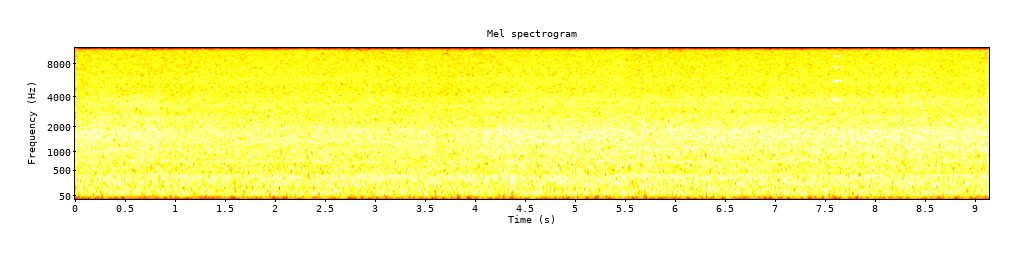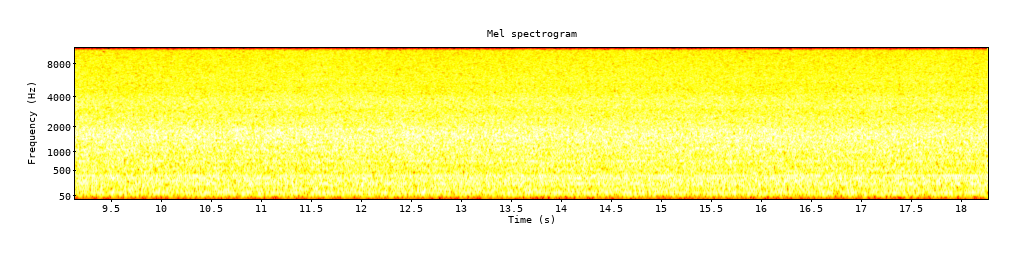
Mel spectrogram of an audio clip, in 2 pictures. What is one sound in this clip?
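A sports car engine roars steadily at high speed in top gear.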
